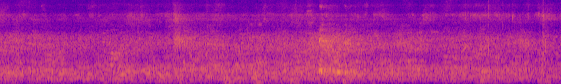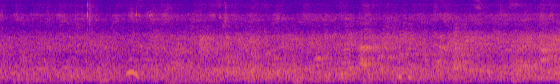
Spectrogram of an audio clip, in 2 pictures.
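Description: An audience murmurs and chatters softly in a large hall.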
